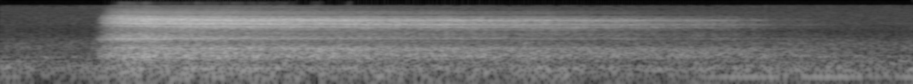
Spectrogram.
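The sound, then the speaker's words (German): A slow breath in a breathing exercise, in through the nose and out through the mouth, is heard as one long, soft, airy rush. It starts abruptly and tapers gradually over about four seconds, alone and quiet. “Durch die Nase ein. Und lässt den Atem durch den Mund hinausfließen. Wieder ein.”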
